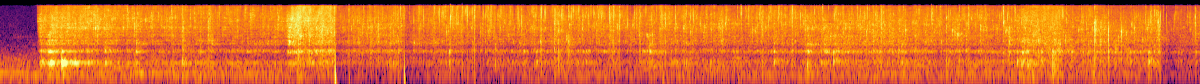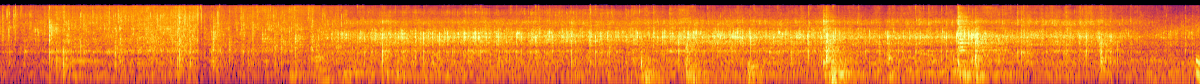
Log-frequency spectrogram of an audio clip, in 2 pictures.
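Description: Raw chicken pieces frying in hot olive oil in a stainless steel pot: a loud, steady sizzle with sharp crackles, starting abruptly about half a second in.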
